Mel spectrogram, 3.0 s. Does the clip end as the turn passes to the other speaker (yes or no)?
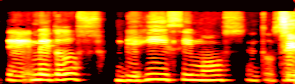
yes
